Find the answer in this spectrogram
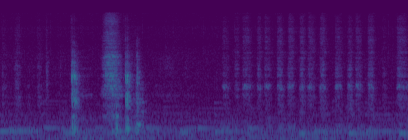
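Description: Derwent tinted charcoal pencil scratching faintly on black paper in quick short strokes, with a brief louder hiss about a second in.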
